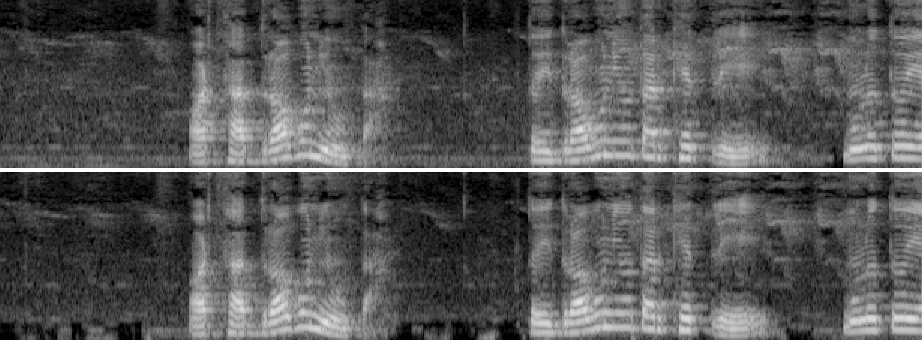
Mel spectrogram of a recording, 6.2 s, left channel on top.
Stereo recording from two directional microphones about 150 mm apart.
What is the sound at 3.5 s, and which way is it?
A man's voice, 65° right (ahead or behind).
